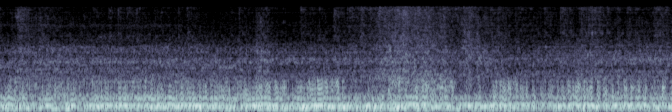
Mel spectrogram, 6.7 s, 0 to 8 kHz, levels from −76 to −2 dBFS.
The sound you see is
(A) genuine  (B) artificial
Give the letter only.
B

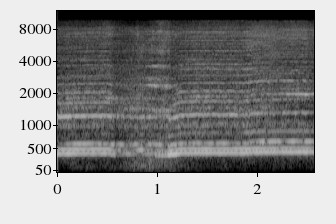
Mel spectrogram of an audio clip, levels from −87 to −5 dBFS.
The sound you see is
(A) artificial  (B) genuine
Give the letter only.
A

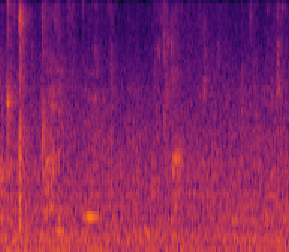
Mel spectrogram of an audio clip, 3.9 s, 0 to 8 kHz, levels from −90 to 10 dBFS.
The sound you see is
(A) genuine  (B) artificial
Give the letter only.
A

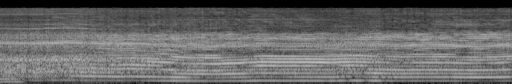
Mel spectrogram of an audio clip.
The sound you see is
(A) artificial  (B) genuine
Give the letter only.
B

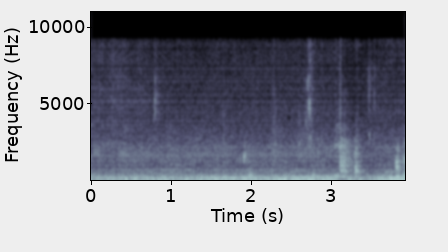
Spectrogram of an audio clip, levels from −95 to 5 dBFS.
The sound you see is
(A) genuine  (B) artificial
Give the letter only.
B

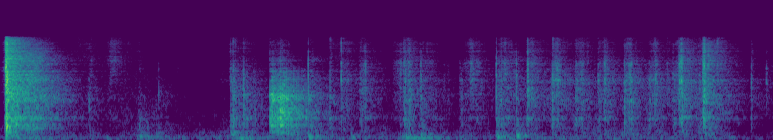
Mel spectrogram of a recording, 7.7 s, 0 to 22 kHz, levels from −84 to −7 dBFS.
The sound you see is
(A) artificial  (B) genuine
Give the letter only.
A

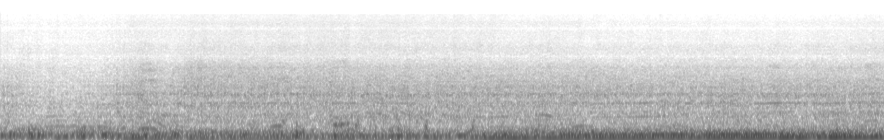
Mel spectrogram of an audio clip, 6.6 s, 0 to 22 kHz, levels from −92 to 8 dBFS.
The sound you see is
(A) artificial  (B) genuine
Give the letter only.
A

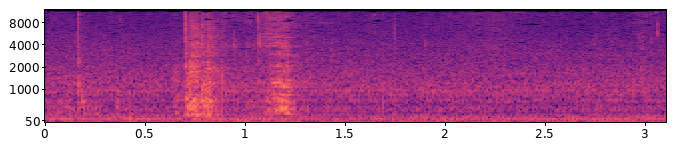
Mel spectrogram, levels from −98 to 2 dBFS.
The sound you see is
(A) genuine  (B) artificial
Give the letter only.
A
